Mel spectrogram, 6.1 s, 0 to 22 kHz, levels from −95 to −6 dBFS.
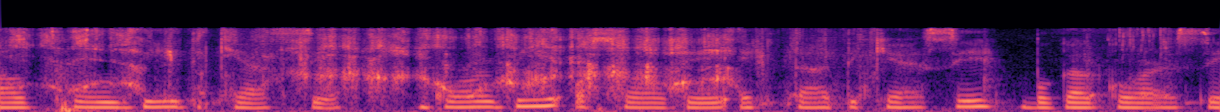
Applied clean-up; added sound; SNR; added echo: none; Domestic sounds, home sounds; 5 dB; none.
